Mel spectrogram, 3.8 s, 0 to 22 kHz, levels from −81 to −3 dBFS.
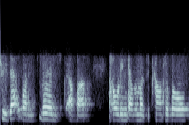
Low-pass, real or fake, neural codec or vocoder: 7.2 kHz; real; none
